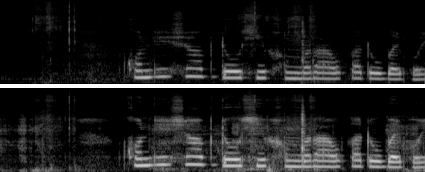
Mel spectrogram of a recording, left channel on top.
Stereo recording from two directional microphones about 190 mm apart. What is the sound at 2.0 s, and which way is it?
Speech, 5° right (ahead or behind).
